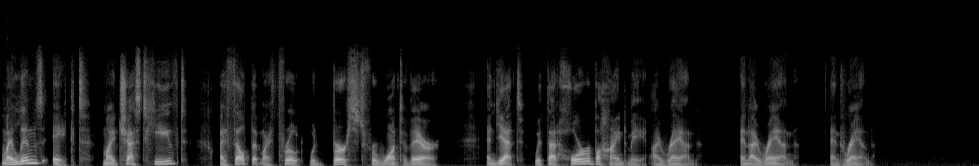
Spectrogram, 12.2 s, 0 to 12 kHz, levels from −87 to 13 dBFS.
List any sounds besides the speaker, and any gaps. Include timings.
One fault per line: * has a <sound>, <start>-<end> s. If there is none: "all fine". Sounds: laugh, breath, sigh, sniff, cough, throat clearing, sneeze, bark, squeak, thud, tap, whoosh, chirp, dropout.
all fine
